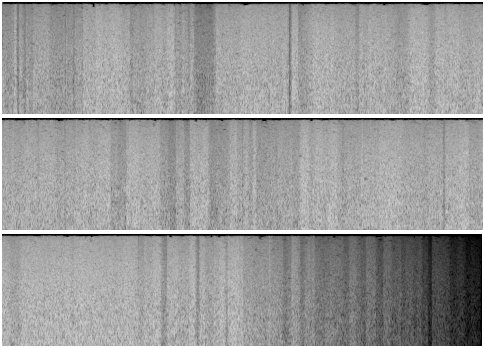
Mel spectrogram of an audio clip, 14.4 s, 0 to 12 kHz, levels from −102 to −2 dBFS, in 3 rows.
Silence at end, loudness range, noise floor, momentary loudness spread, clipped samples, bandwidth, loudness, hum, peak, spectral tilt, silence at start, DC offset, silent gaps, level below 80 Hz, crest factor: 0.95 s; 3 LU; -60 dBFS; 7 LU; under 0.1%; 11.5 kHz; -15 LUFS; none; -2 dBFS; -1 dB/octave; 0 s; under 0.1%; none; -36 dBFS; 16 dB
